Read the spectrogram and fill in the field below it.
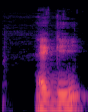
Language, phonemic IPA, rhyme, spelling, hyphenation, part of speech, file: Norwegian Bokmål, /ɛˈɡyː/, -yː, aigu, ai‧gu, noun, Nb-aigu.ogg
- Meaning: only used in accent aigu (“acute accent”)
